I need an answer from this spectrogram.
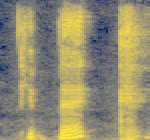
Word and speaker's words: Quebec: So, for example, the province or the city of Quebec in Canada, Quebec, you pronounce that C at the end.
